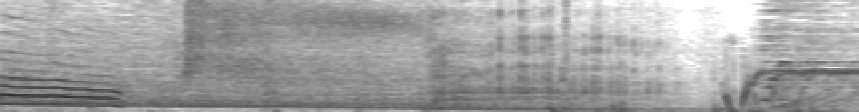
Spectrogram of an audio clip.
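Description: Cartoon sound effects: a short squeaky cry that falls in pitch, then a long whoosh sinking steadily in pitch, as of the paper spaceship falling away, and near the end a whistle that sweeps up and holds a high tone.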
